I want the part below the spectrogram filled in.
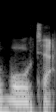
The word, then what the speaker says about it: Waltr: Walter Pro is the third iteration of the popular Walter app. That's spelled W-A-L-T-R.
